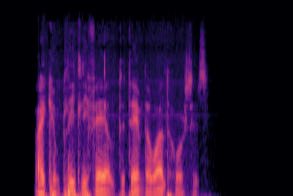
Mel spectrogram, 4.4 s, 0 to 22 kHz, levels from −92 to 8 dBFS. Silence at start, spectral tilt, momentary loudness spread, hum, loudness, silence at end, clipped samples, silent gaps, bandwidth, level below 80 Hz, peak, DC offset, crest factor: 0.55 s; -7 dB/octave; 14 LU; none; -25 LUFS; 1.35 s; under 0.1%; none; 13.5 kHz; -38 dBFS; -4 dBFS; under 0.1%; 22 dB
